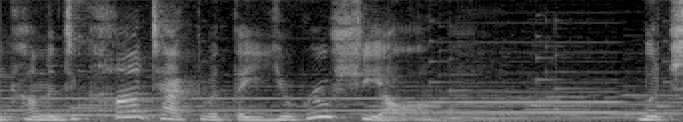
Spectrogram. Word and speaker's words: urushiol: Poison ivy, poison oak, and poison sumac all produce an oil called urushiol, pronounced urushiol.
